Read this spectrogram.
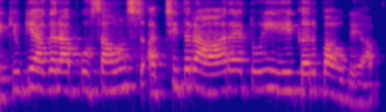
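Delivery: ordinary talk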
